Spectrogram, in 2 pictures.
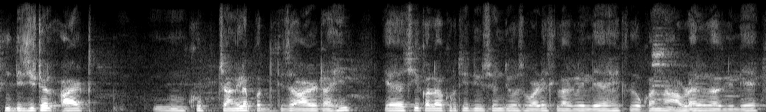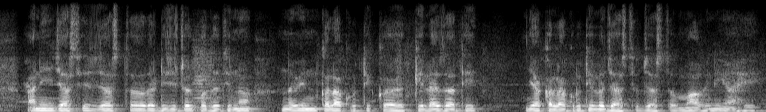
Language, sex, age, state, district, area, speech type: Marathi, male, 18-30, Maharashtra, Akola, rural, spontaneous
